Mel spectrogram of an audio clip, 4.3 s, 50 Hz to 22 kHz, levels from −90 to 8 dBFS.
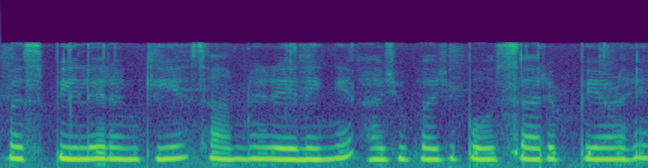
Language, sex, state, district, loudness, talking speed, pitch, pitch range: Hindi, female, Madhya Pradesh, Bhopal, -12 LUFS, 180 wpm, 265 Hz, 260-275 Hz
